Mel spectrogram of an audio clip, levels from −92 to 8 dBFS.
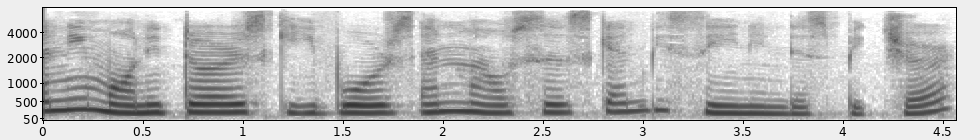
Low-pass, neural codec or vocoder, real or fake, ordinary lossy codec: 7.2 kHz; none; real; AAC, 32 kbps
